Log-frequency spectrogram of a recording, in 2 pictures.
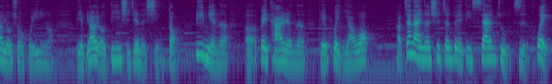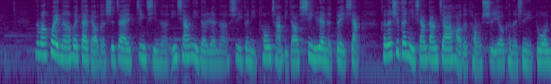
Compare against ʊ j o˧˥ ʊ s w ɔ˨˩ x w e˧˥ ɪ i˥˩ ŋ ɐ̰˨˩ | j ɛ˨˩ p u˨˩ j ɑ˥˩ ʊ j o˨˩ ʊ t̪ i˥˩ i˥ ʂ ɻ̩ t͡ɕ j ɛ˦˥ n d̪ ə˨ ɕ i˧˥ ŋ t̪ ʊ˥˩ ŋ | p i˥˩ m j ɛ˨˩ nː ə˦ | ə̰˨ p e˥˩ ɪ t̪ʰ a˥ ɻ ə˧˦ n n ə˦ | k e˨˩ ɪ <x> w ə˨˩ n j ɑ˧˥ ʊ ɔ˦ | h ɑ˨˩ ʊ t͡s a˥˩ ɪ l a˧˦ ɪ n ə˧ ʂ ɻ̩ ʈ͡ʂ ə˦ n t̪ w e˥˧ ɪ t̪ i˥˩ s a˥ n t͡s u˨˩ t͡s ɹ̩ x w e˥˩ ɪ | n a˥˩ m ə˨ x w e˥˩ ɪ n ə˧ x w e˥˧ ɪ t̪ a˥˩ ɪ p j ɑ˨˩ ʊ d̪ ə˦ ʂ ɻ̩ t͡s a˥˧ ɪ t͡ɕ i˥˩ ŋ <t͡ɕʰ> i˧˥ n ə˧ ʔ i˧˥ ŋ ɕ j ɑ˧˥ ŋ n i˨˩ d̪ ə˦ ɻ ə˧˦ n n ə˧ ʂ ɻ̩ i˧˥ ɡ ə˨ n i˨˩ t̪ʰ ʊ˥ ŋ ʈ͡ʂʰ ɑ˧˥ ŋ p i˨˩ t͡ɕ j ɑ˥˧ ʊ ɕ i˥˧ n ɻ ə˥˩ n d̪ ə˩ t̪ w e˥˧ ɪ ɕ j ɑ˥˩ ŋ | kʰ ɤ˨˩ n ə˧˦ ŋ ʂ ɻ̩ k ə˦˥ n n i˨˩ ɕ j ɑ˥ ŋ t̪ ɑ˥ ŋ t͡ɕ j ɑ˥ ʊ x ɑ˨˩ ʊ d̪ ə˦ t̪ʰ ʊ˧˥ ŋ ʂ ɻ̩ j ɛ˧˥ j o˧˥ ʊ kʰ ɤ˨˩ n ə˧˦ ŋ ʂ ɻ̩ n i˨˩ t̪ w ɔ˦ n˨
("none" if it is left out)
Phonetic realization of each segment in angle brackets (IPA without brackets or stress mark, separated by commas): x, t͡ɕʰ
